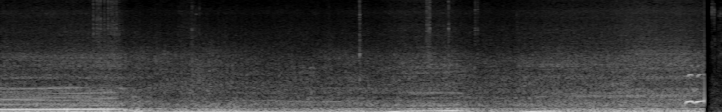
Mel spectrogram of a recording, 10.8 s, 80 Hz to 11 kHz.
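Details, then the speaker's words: 1968 Slickcraft 195 SS boat on its maiden voyage on Puget Sound after sitting since 2007, following a failed distributor, water pump and fuel pump replacement and a sealed fuel tank; strong, even engine roar rising with throttle under load, no knocks or misses, healthy. "so that's a test run, maiden voyage, 1968 Slickcraft 195 SS, and it did scare the shit out of me. It thing's powerful, wicked."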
